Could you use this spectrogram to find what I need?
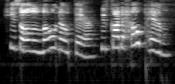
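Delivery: rally the others to act; urgent plea. Acted. Rainbow Fish urges his friends to rescue the striped fish.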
